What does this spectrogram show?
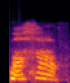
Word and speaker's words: perhaps: Perhaps. Okay, remember we have the letter S at the end of the word. So you must pronounce it.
